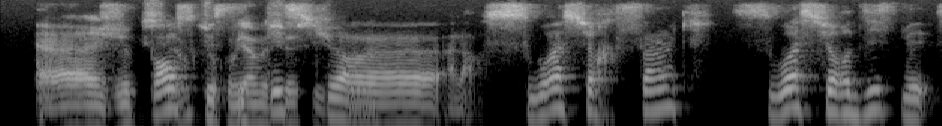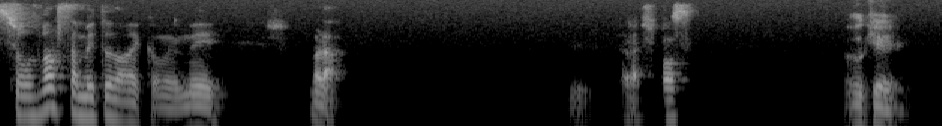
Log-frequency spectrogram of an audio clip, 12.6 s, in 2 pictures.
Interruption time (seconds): 1 s

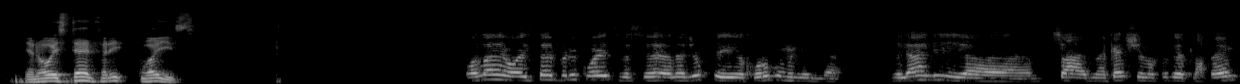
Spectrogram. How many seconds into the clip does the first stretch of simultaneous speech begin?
none

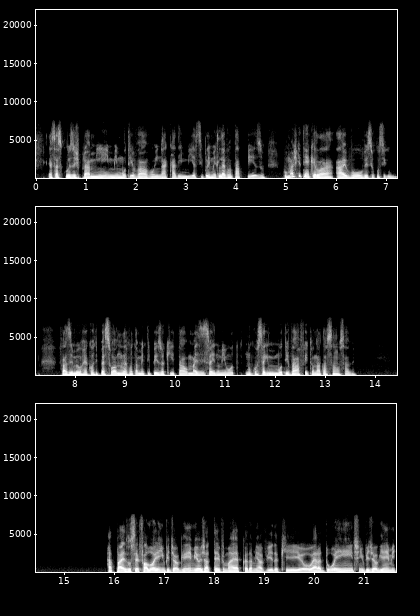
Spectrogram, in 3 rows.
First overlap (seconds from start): none

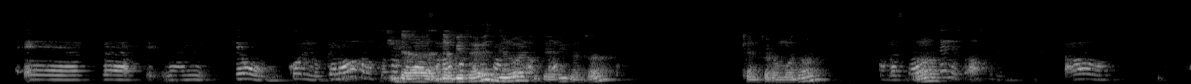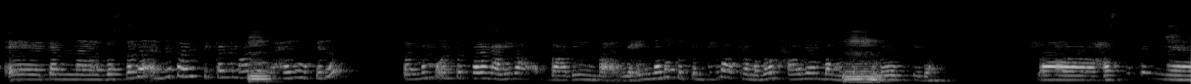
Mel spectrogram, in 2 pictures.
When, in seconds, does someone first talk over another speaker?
4 s

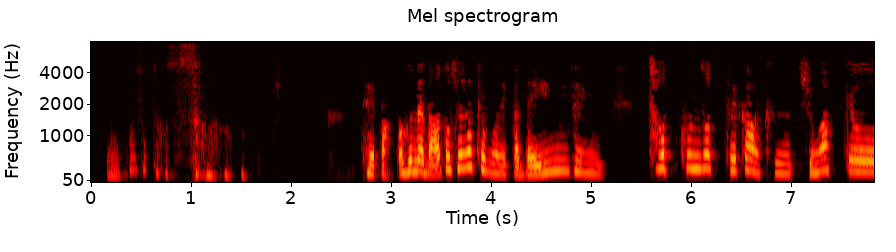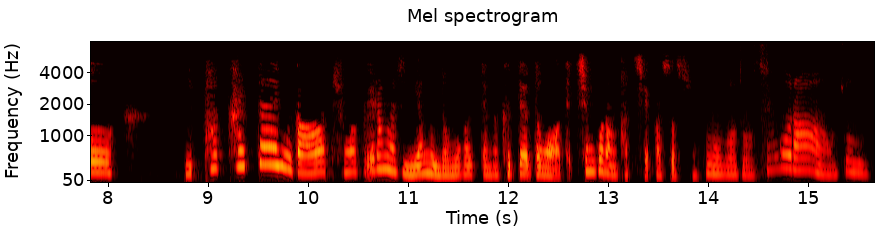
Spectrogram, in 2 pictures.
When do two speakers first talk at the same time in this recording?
none

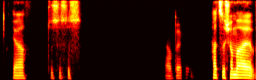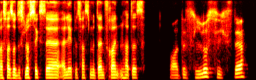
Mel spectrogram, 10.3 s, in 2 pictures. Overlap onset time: none

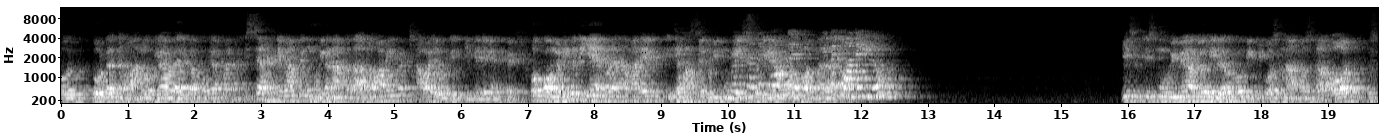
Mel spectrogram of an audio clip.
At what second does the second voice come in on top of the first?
10 s

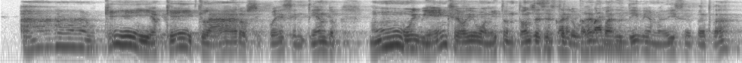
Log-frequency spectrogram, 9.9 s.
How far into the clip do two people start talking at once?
7 s

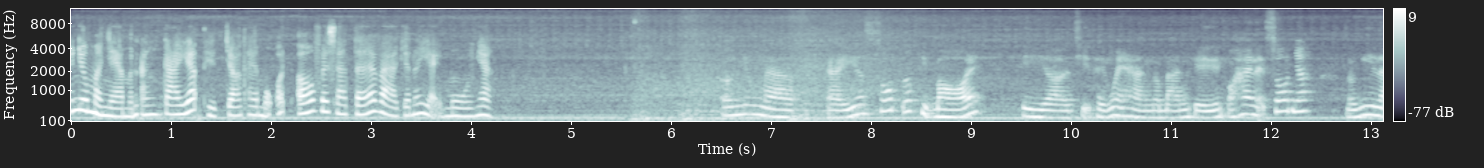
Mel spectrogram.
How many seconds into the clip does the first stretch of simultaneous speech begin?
none

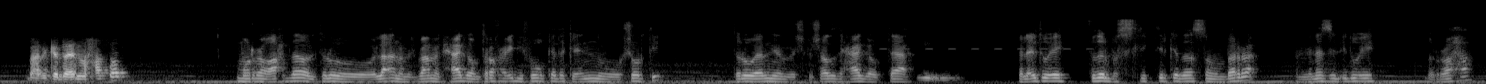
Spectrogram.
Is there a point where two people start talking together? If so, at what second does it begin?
none

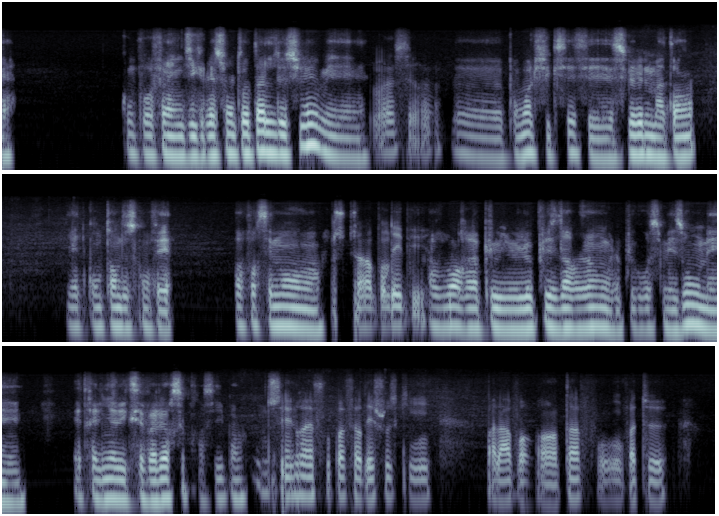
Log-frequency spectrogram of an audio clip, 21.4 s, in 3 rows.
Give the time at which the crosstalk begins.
none

